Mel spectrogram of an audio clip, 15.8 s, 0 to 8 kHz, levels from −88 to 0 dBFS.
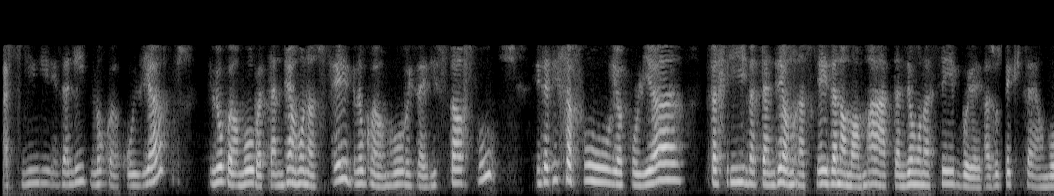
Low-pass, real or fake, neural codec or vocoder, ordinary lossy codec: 7.2 kHz; fake; codec, 16 kHz in and 24 kHz out, 0.6 kbps, FocalCodec, streaming, 4096 codes; AAC, 16 kbps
